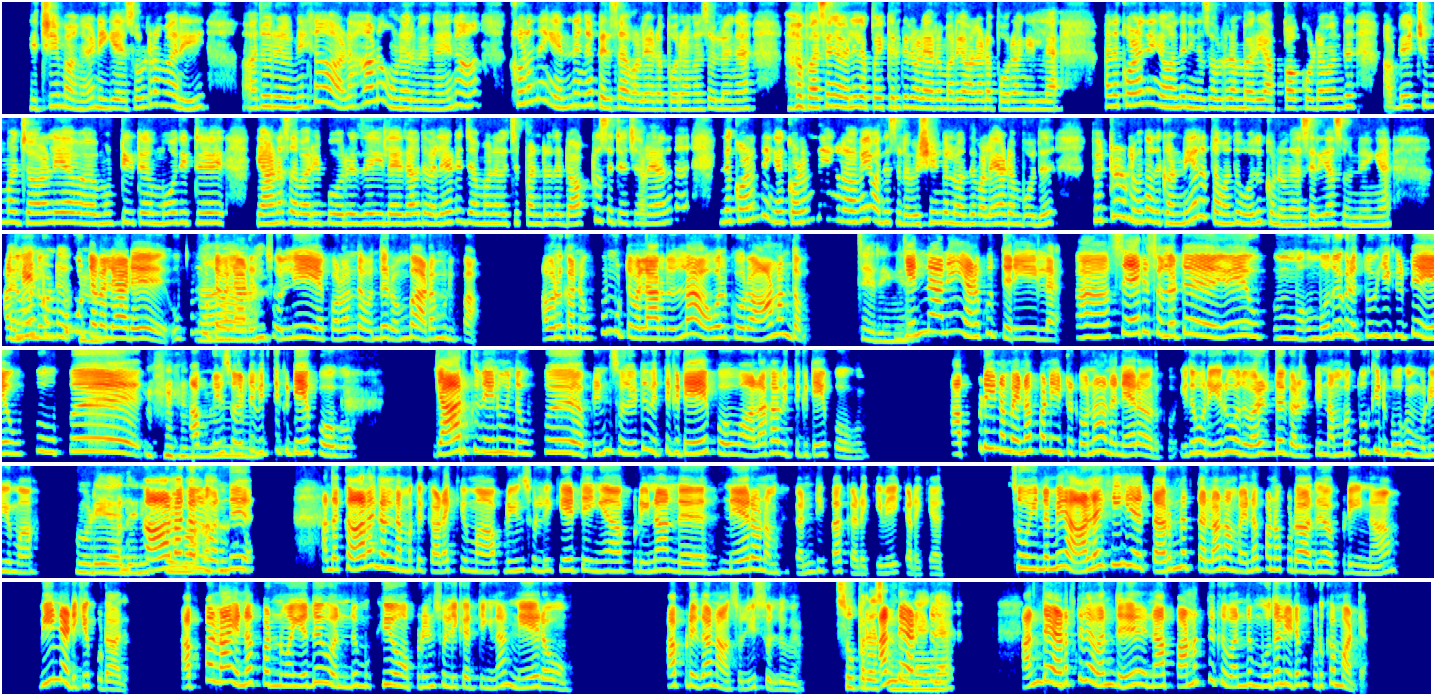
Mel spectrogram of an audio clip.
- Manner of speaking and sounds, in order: laughing while speaking: "பசங்கள் வெளியில் போய்க் cricket விளையாடுகிற மாதிரியா விளையாடப்போறாங்க, இல்லை"; in English: "ஜாலி"; in English: "டாகடர் செட்"; drawn out: "சொல்லிவிட்டு"; laugh; in English: "சோ"; in English: "சூப்பர்"; other noise
- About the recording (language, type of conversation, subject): Tamil, podcast, பணம் அல்லது நேரம்—முதலில் எதற்கு முன்னுரிமை கொடுப்பீர்கள்?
